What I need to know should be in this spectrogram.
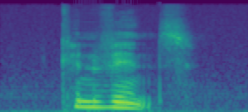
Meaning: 1. To make someone believe, or feel sure about something, especially by using logic, argument or evidence 2. To persuade 3. To overcome, conquer, vanquish
- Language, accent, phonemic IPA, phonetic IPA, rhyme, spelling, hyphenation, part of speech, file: English, US, /kənˈvɪns/, [kʰənˈvɪns], -ɪns, convince, con‧vince, verb, En-us-convince.ogg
